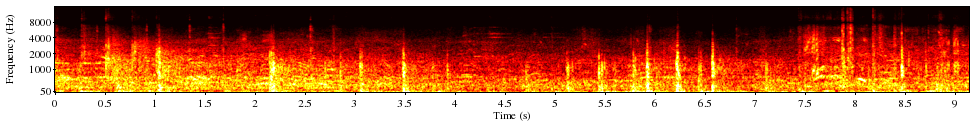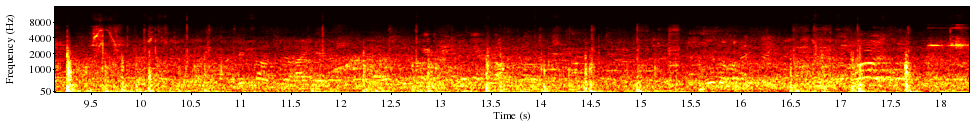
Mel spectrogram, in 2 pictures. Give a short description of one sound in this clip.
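Punches thud against boxing gloves.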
